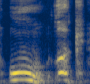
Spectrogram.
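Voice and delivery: high, loud sudden wonder; excited gasp. Acted. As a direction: burst out in delight at the tank. Discovering aliens in the tank.

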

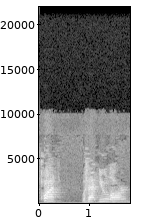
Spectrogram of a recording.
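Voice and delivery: high, halting startled question. Acted. Paul answering the voice from heaven, startled. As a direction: ask it timidly upward, taken aback.

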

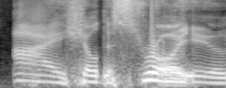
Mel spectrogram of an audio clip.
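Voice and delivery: mock threat. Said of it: "It's like".

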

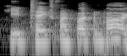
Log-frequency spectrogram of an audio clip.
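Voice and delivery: ordinary delivery

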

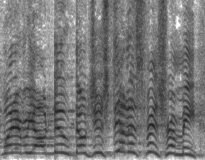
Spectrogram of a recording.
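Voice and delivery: high-pitched playful warning, retold. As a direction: warn the room with hyped-up energy. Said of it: "We have all this energy".

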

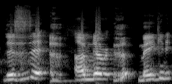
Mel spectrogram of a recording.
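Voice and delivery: high, fast panicked last words; dramatic dying kid. Retold or imitated. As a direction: ham up a dying child. Kid thinks they're dying.

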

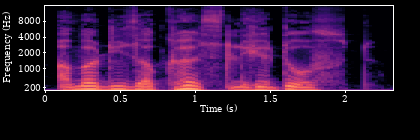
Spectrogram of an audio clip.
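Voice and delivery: slow, breathy, lifted swooning; dreamy purr. A narrator's reading. Hungry dog swooning over the pastry smell, dreamy murmur. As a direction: sigh it out slowly, half whispered and lost in reverie. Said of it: "säuselte Leo verträumt".

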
